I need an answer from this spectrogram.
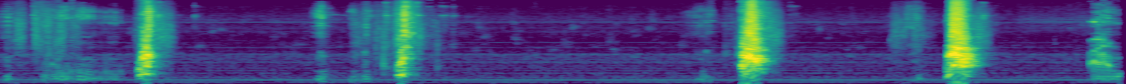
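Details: Fidget, a six-month-old dog bothered by being stared at, lets out scattered loud barks, four strong ones at uneven gaps with softer low rumbles between, over a faint steady indoor hum.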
